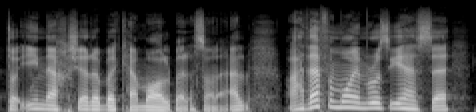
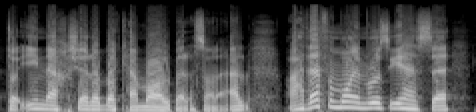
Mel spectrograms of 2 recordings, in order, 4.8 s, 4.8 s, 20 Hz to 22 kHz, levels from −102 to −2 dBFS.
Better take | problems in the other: first | distortion; slight; 7% of the sound clipped

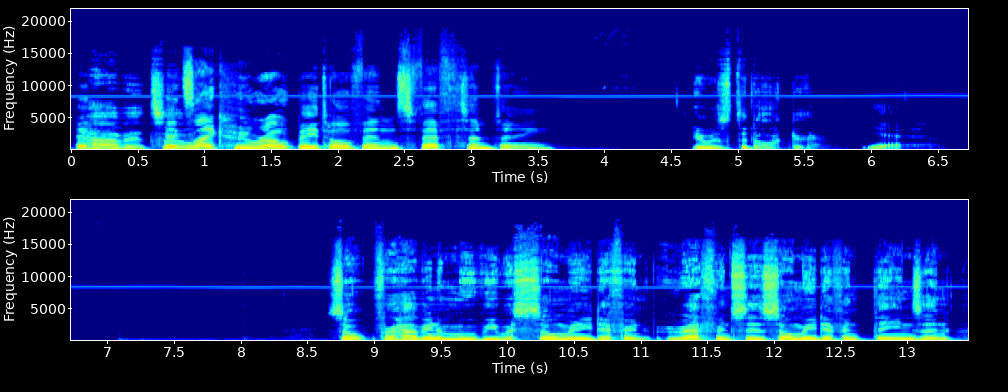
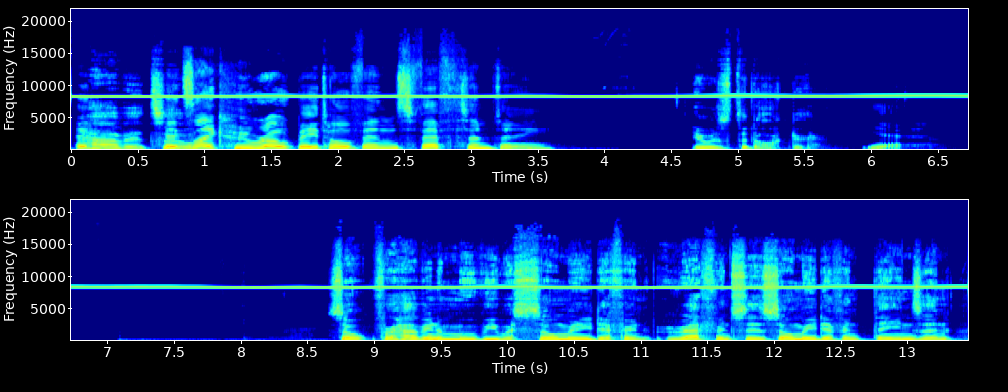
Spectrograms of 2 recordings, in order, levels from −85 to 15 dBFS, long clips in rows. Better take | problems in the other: first | high-pitched whine; loud; throughout; 8.5 kHz, 7 dB below the speech; faint in the first

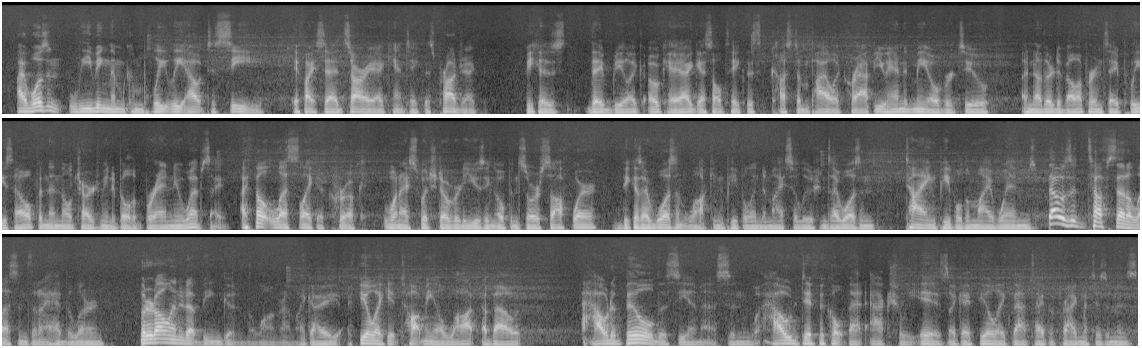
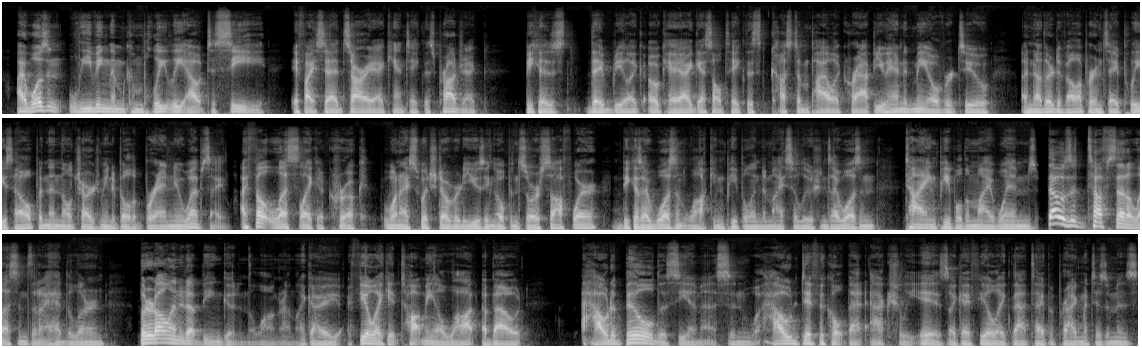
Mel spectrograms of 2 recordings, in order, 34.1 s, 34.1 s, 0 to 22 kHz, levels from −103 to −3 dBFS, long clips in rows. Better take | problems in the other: second | hiss; noticeable; throughout; 20 dB below the speech

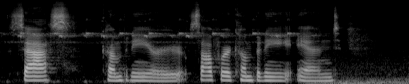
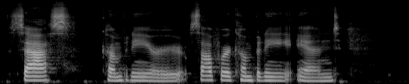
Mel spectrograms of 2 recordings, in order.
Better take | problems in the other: second | animal sounds; noticeable; throughout; 15 dB below the speech

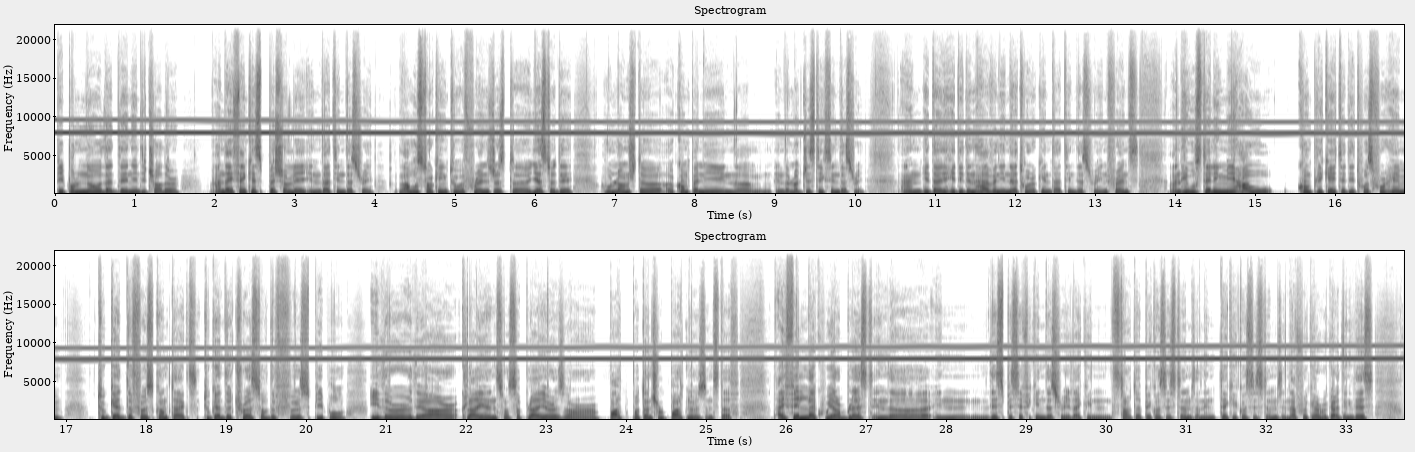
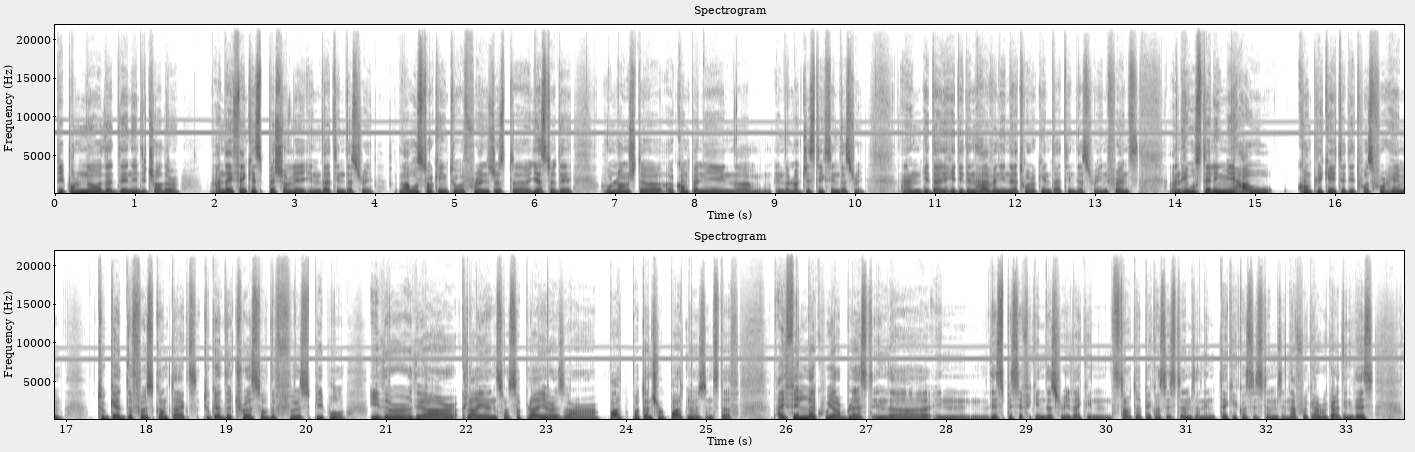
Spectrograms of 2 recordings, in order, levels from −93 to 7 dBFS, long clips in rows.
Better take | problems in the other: second | high-pitched whine; loud; throughout; 8 kHz, 5 dB below the speech; faint in the second

